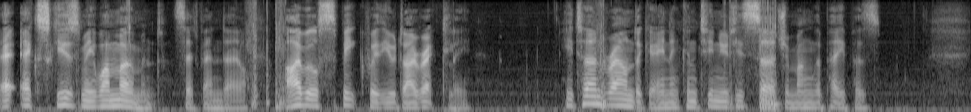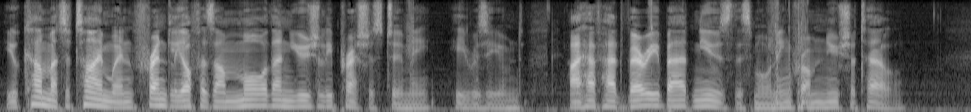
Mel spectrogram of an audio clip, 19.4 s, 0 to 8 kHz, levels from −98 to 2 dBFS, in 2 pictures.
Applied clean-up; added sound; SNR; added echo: none; Packing tape, duct tape / Tearing; 19 dB; none.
